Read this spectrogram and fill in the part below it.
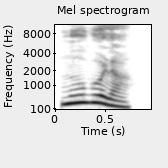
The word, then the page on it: ಮೂಗೊಳ: kannada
